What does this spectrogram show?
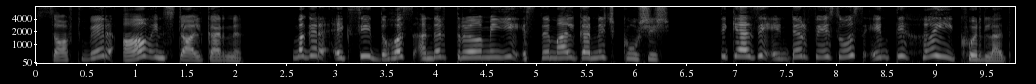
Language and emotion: Kashmiri, disgusted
